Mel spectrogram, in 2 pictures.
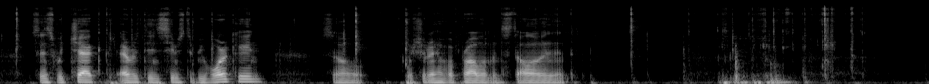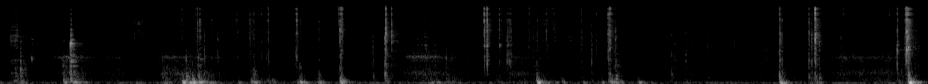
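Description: Plastic parts click and snap as a game controller is taken apart by hand.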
